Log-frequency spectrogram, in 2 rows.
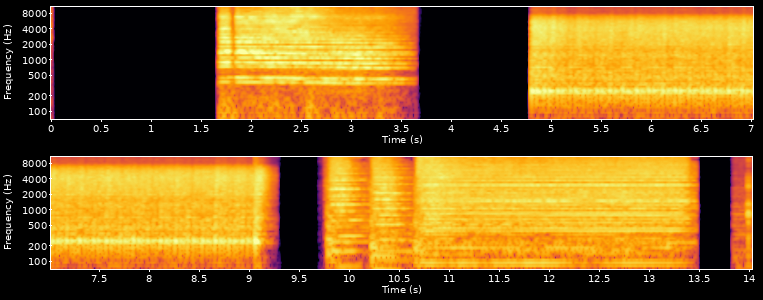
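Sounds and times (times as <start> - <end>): held horn tone: 1.7 - 3.7, 10.6 - 13.5
snare drum roll: 4.8 - 9.3, 10.8 - 11.4.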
